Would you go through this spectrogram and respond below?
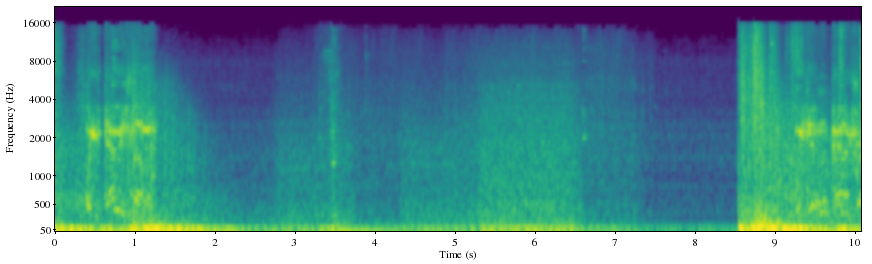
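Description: Tank cannon shots in World of Tanks, with a loud boom at the start and another near the end and rumbling battle noise between them, under a player's commentary.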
